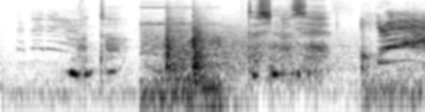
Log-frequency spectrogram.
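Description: A person's voice: a short high-pitched vocal sound that bends up and down in the first second, then a stretch of noisy sound, with speech starting near the end.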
